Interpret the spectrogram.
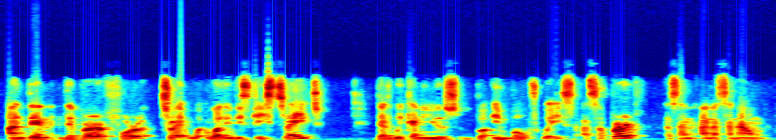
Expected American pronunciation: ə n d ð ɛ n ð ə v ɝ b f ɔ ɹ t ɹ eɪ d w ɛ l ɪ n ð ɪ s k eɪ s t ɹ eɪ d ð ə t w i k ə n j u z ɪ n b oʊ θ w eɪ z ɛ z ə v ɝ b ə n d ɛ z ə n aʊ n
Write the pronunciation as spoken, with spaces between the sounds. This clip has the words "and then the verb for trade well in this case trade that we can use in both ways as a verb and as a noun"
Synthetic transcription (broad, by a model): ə n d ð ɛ n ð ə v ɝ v f ɔ ɹ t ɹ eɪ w w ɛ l ɪ n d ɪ s k eɪ s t ɹ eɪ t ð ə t w i k ə n j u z ɪ n b oʊ θ w eɪ s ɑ s ə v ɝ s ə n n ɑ s ə n aʊ n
